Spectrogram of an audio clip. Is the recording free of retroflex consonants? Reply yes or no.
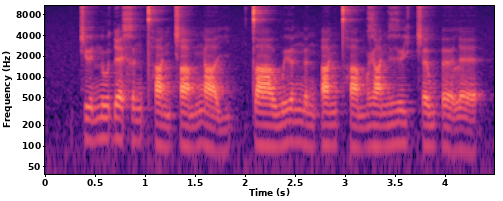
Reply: yes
